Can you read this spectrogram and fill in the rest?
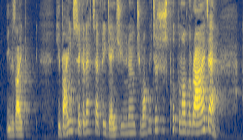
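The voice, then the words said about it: Imitated Scouse Liverpool accent. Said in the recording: “That was a great impression of Mark ... that was a spot-on impression ... he's full-on Scouser. Like, he talks like that.”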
